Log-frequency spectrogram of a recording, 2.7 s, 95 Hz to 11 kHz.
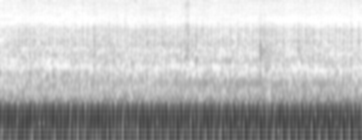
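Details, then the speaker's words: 2001 Hyundai Tiburon at idle after fitting an OBX exhaust with catalytic converters cut off, O2 sensors not yet connected, radiator not yet installed: steady, even low rumble with a smooth regular pulse, no knocks or rattles; really quiet, healthy idle. "definitely heck yeah it is really quiet guys"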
